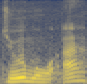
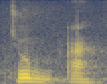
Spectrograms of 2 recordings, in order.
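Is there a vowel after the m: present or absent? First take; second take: present; absent. First: The m is followed by a u vowel. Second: The m is followed by no vowel.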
